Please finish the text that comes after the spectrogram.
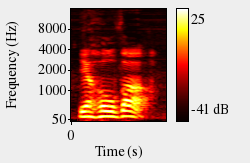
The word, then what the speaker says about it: Jehovah: Lord see that or actually it should be said and I have to learn to say it correctly yahovah you see how the the last um um the last part of the word is accented or the last syllable is accented came saying son of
